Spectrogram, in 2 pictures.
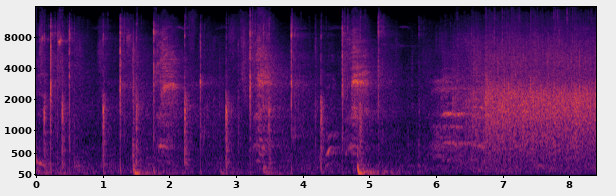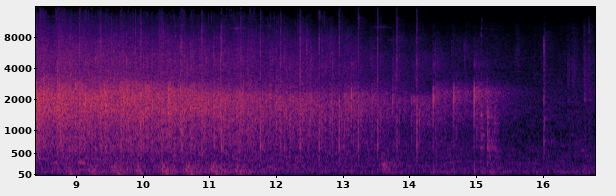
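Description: A fast table tennis rally: the ball clicking on the bats and table in quick succession for about six seconds. Then the arena crowd applauds the won point, the applause gradually dying away near the end.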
